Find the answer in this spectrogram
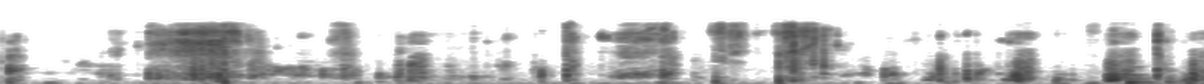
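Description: A person eating: biting and chewing food with crunches in irregular bursts, the loudest about a second in and again around four and five seconds in.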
